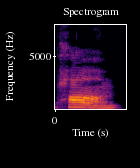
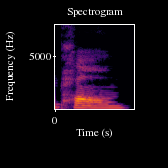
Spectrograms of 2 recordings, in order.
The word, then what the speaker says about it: palm: But it's funny cuz when he said palm like I say palm like it's like a weird silent L that you kind of half pronounce.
